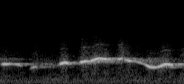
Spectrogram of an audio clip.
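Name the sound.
voice imitating someone whistling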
